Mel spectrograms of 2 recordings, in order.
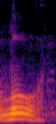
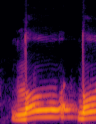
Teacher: ketika diucapkan pangkal lidah tengah lidah naik ya. Bu sehingga terdengarnya tebal seperti itu. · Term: makhrajul dot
